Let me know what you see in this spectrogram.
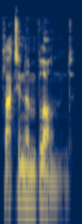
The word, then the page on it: platinum-blonde: British English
